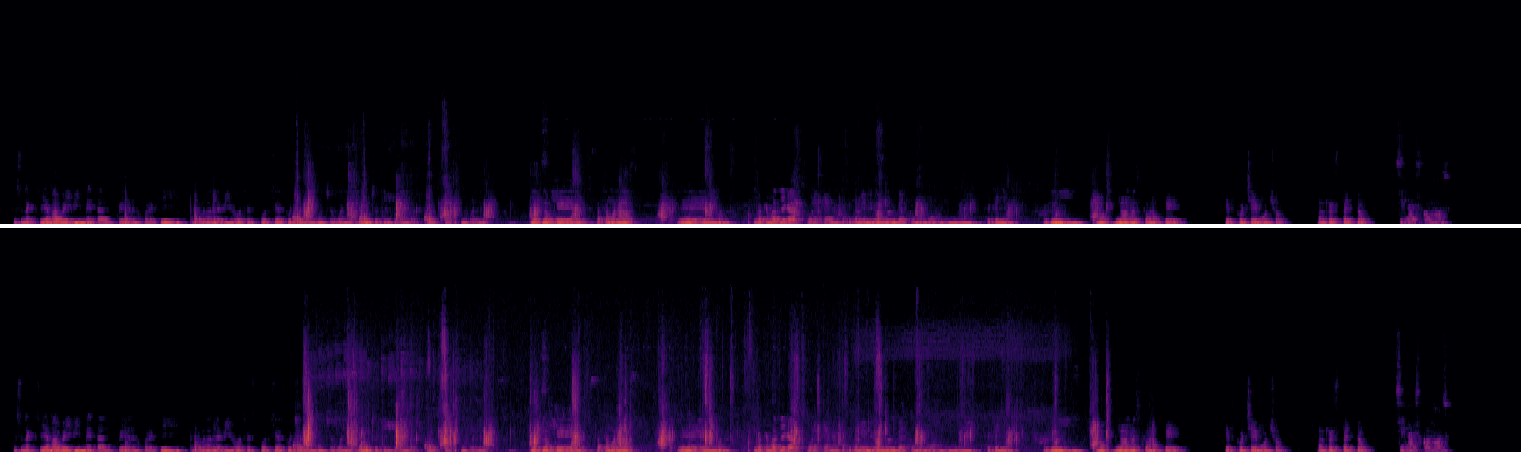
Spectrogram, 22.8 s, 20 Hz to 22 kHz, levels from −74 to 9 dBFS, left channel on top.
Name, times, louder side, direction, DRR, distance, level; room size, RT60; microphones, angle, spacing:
voice 1, 0.2-7.3 7.9-9.5 10.2-11.0 11.3-15.2 15.7-17.7 18.4-19.2 19.8-20.5, equal, 10° right, 3 dB, 1.2 m, -37 dB
sound 1, 0.7-1.2 1.7-2.2 2.8-3.3 4.4-4.6 5.4-5.6 6.4-6.6, left 2 dB, 80° left, 1.5 m, -42 dB
sound 2, 4.5-16.7 17.0-17.3, right 7 dB, 55° right, 0.5 m, -44 dB
sound 3, 8.0-14.1, right 1 dB, 85° right, 3.4 m, -59 dB
voice 2, 15.6-16.0 20.9-21.7, equal, 35° right, -4 dB, 1.9 m, -44 dB
10.0 x 6.3 x 2.6 m, 0.31 s
head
